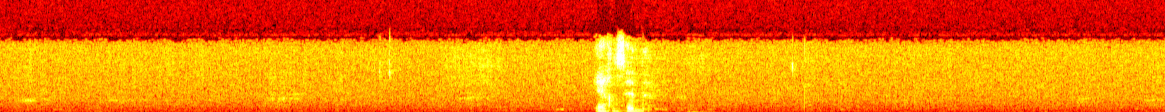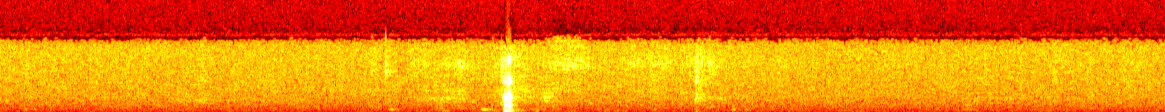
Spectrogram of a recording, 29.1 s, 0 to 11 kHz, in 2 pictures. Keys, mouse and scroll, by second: 5.3-7.7 drag, 7.7 r, 20.5 KP_1, 23.7-25.4 drag.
